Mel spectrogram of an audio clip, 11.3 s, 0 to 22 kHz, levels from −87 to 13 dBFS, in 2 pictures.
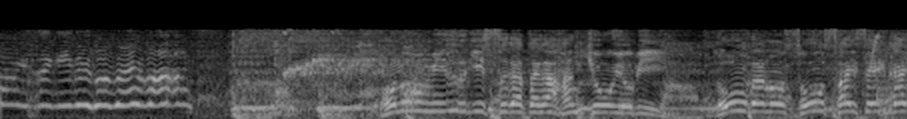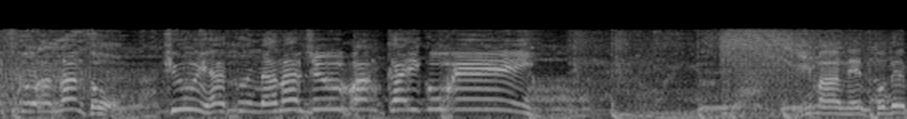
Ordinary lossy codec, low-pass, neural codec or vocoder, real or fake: none; none; codec, 16 kHz, 16 kbps, FunCodec, trained on Chinese and English, 50 frames a second; fake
